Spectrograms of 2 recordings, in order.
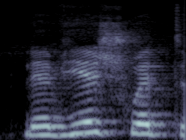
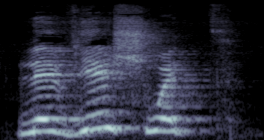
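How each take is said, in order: First: Said in the usual way. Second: Slow, stretched out; slowly savoured insult; drawn out. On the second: Shown as a demonstration. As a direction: lean on vieilles and drag it.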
